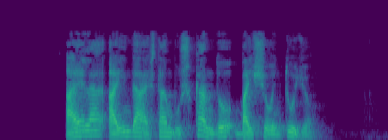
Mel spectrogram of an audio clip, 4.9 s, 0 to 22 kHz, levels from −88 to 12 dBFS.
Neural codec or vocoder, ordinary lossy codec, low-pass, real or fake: none; MP3, 32 kbps; 10.8 kHz; real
